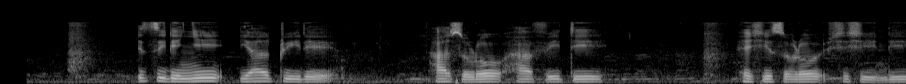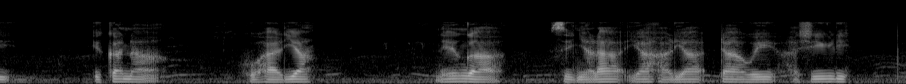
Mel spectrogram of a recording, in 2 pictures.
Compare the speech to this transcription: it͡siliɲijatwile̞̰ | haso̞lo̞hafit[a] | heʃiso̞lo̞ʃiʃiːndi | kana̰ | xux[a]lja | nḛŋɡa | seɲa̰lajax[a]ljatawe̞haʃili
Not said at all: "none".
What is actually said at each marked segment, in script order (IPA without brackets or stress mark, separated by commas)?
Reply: i, a, a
